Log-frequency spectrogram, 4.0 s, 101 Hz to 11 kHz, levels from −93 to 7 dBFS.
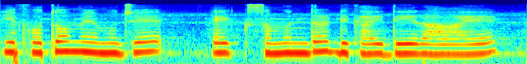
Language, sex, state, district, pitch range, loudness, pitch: Hindi, female, Arunachal Pradesh, Papum Pare, 225-250 Hz, -14 LUFS, 235 Hz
